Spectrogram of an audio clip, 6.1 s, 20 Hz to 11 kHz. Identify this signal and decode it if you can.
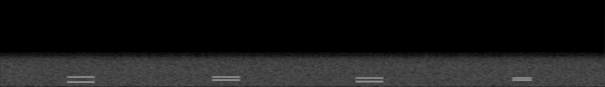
DTMF, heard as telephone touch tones, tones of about 260 ms, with phone line noise. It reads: 2 0 4 *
